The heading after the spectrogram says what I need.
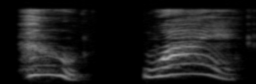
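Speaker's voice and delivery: high, loud, urgent; alarmed questions. A narrator's reading. Naruto jumping up, demanding answers, high and urgent. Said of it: "Naruto jumped up and stared".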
